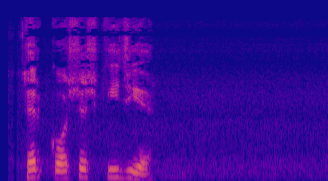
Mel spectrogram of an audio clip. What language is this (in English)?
Urdu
